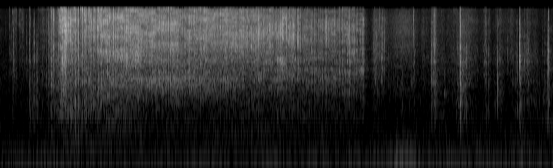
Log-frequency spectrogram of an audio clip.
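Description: A thin pale-green paper sheet is held flat with one hand and torn by the fingers of the other. A long, bright, hissy rip runs for about three seconds, then gives way to quieter crinkles and a few sharp ticks as the tear finishes.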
